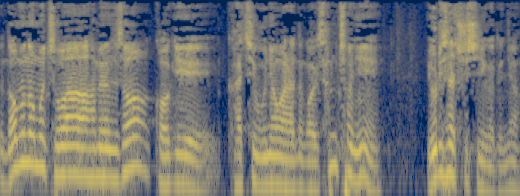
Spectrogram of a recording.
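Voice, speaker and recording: At a moderate pace, a man with a fairly high pitch speaks in a somewhat breathy voice with lively intonation. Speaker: folk protest singer. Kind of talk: casual chat.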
